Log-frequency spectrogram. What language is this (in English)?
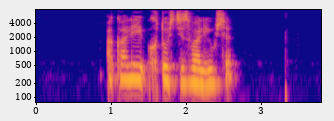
Belarusian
